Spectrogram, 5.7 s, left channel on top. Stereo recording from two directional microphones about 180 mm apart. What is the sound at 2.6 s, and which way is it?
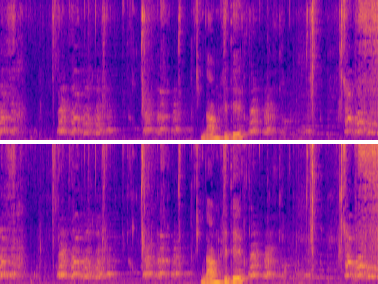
Dog, 20° left (ahead or behind).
